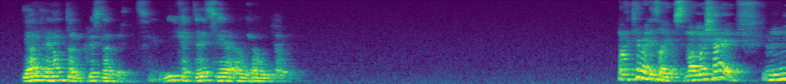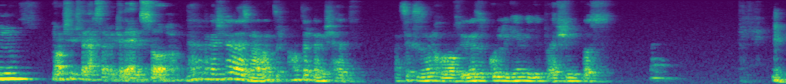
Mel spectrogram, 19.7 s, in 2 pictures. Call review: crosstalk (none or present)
none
